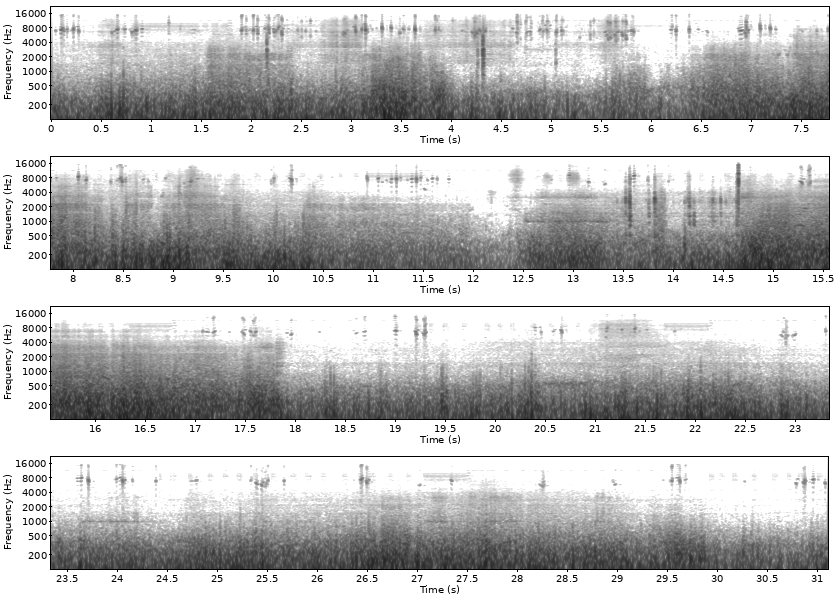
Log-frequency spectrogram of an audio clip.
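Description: Wind buffeting the camera microphone during a tandem paraglider flight: a loud, low rumble that swells and dips.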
